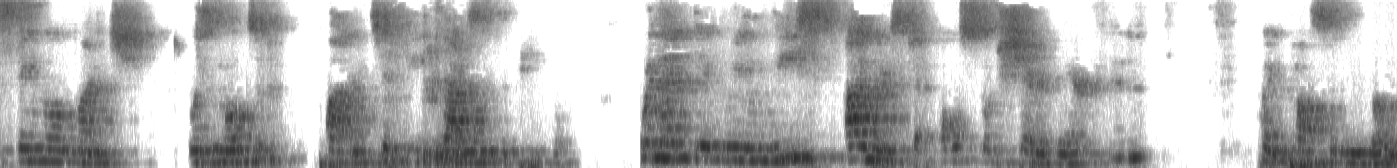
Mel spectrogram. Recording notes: We do apologize for the poor sound quality on this one - we are working the little sound gremlins out.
